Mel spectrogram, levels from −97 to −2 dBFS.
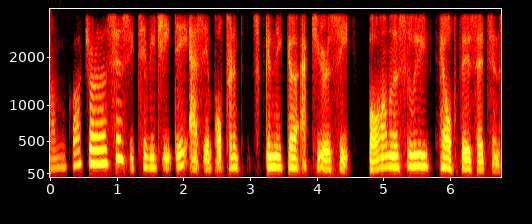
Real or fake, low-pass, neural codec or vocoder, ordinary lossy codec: fake; 3.6 kHz; codec, 16 kHz in and 24 kHz out, 0.4 kbps, LongCat-Audio-Codec, fine tuned four codebook decoder; none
